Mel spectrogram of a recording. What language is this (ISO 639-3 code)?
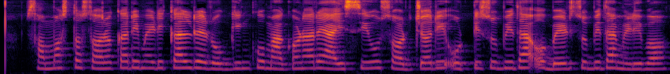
ori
